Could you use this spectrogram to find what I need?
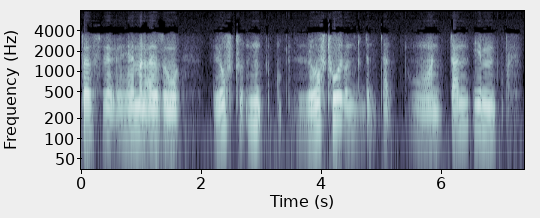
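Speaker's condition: Stuttering; lifelong, not curable, neurological cause per therapists, severe last year; inpatient stuttering therapy completed last week, 10 weeks over one year, learned fluency shaping, home textbook; stutters only when others present, not alone, uses stuttering control, now fairly fluent; repeated sounds, repeated words, prolonged sounds

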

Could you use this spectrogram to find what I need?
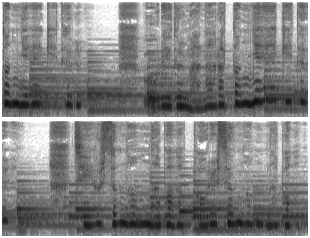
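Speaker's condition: No condition

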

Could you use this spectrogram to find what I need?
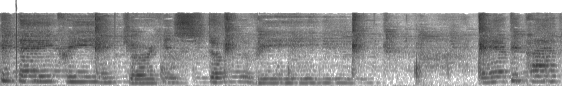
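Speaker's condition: No condition

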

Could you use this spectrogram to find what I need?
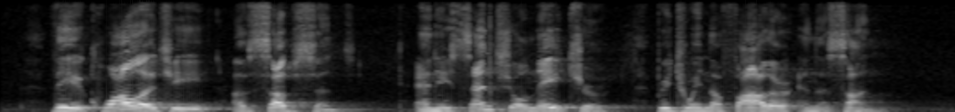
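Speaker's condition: ALS; talking a little bit funny

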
